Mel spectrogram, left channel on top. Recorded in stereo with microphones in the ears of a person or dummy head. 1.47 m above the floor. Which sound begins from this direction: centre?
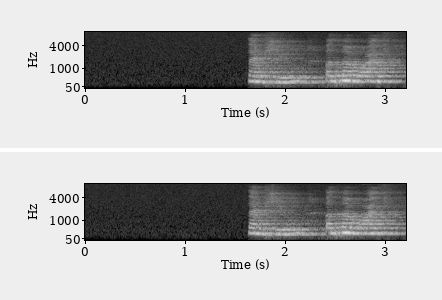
A woman speaking, at 1.6 s.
